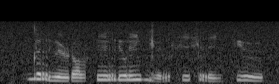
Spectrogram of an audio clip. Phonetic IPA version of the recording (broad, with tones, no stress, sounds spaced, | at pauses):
d ɵ˦ r lʲ ũ˨ ɭ ɽ o˨ lˠ x ĩ˦ r ɾʲ u˦ ɾ ĩ˦ ʎ ɡʲ ʉ˨ r x i˦ x r i˨ ʎ kʲ ʉ˦˨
